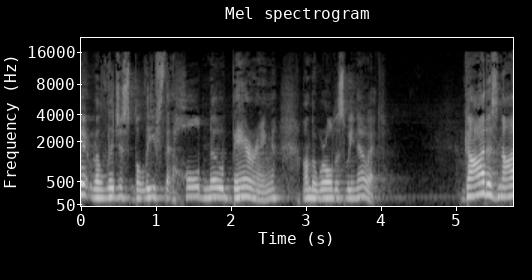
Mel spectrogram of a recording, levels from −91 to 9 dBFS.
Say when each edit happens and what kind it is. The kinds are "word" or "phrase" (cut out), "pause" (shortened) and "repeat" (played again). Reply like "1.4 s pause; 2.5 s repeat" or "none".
none

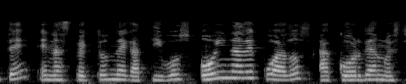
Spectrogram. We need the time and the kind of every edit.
none

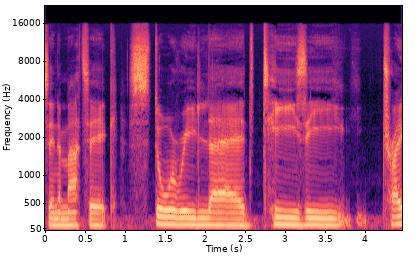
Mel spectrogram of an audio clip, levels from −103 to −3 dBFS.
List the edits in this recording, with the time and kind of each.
1.0 s pause

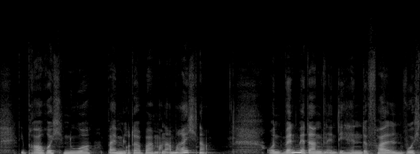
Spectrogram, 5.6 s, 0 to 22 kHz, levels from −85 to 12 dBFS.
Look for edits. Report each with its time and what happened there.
1.6 s word; 2.1 s word; 4.3 s word

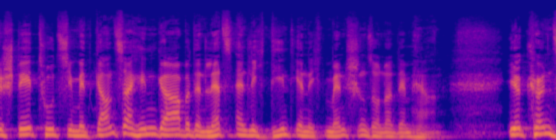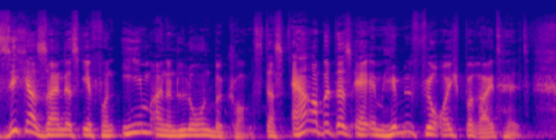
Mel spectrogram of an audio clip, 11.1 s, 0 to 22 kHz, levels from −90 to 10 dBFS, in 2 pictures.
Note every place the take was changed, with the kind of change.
none

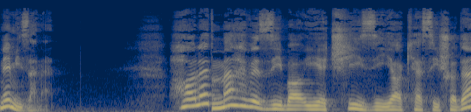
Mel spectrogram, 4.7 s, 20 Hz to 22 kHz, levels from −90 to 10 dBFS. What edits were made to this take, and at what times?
2.1 s phrase

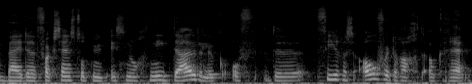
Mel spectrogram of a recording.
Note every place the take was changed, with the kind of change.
1.1 s word; 2.6 s word; 3.2 s word

